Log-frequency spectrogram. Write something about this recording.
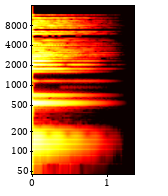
Generated by this program.
Gain envelope was added with Audacity after rendering.
cymbal, 1-shot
